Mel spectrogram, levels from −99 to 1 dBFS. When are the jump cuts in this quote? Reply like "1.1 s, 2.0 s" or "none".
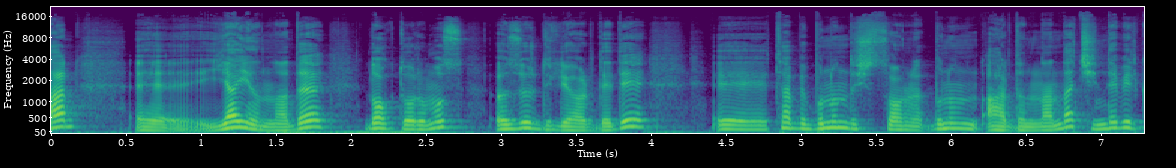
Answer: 4.3 s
